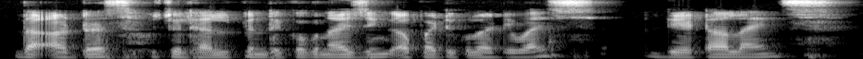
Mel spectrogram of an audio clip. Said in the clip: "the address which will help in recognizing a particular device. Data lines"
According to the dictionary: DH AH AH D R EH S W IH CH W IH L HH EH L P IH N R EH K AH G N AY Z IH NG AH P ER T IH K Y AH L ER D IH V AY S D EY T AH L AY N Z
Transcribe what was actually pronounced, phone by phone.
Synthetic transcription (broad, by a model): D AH AH D R EH S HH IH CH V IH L HH EH L P IH N R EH K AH G N AY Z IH NG AH P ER T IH K Y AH L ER D IH V AY S D EY T AH L AY N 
